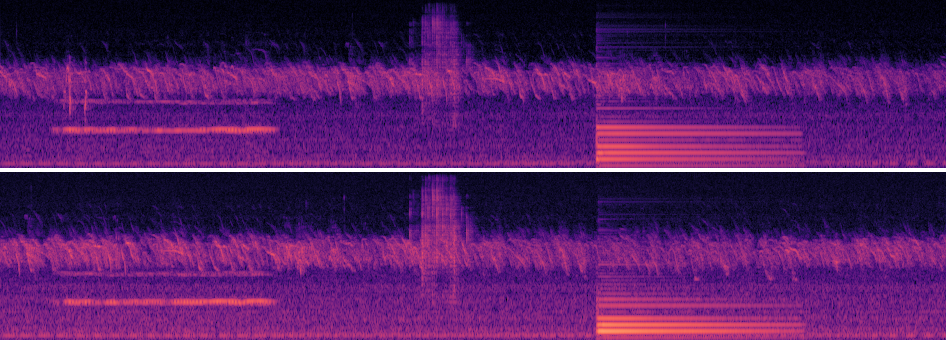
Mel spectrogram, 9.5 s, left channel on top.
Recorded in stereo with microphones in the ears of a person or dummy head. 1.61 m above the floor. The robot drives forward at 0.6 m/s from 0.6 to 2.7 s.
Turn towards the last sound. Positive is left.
turn(degrees=75)  # may be behind; listen again after turning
